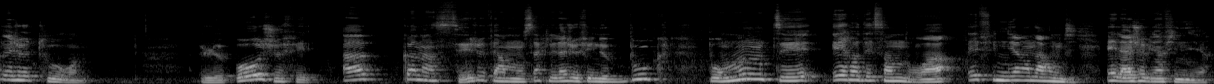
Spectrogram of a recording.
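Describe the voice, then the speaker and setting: Man teaching cursive, slow and guiding. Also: mid-range voice, a little mellow, reverberant. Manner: slow, step-by-step guiding, encouraging. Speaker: kindergarten teacher. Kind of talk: remote handwriting lesson for young children.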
